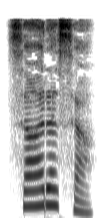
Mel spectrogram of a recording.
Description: ♪ sārasa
